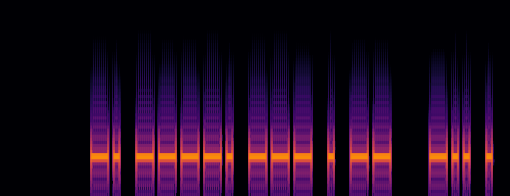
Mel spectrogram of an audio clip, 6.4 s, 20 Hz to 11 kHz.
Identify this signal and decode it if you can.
Morse code, heard as a keyed tone, about 17 wpm, 700 Hz. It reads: N9OEM DE
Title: USA Callsign DE Callsign - 5 Characters - 17wpm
